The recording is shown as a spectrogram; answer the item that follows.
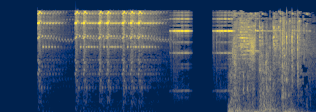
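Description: News-channel intro sound effect. A bright, ringing chime starts about a second in and breaks into a rapid run of ringing strikes, then a held tone. After a brief silence, a loud, dense rushing swell with deep bass builds over the last second and a half.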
